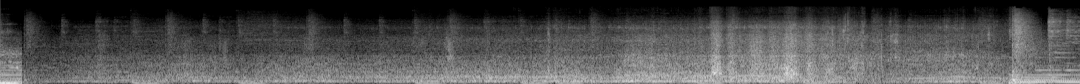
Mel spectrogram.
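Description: A 4WD dual-cab ute's engine working as it climbs a bare rock slab, growing louder as it approaches and passes close by, loudest about seven to eight seconds in.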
